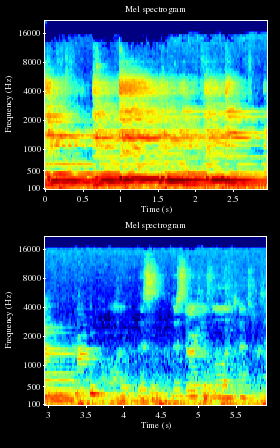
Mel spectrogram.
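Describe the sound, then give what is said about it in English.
A short burst of a song about Thousand Oaks, California, played through a distortion effect: thick, buzzing sustained tones ring loudly for a few seconds, then settle into a quieter, rougher texture. “I just started playing with distortion.”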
